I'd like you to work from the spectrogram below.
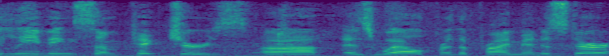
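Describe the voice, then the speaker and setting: You can hear a noticeable amount of background noise. Over it, a man's speech moves fairly quickly. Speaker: activist organizer. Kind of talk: protest speech.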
